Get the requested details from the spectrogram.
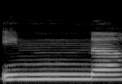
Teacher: نون پر شد ہے، تو اس کو آواز آپ نے 2 سے 3 سیکنڈ ناک میں رکھیں گے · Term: غنہ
